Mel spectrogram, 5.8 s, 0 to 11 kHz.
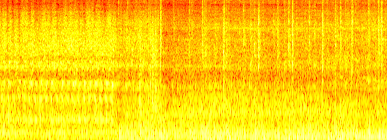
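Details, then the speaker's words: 1968 Ford Mustang restomod V8 with headers and carburetor, started by push button: lumpy idle with a sharp ticking puff. It is a slight exhaust leak on one side despite tightened bolts; owner suspects a loose bolt. "thund sounds good besides a slight exhaust leak on this side I don't know why cuz I just C all those bolts maybe one the bolts r l but it's running now"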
